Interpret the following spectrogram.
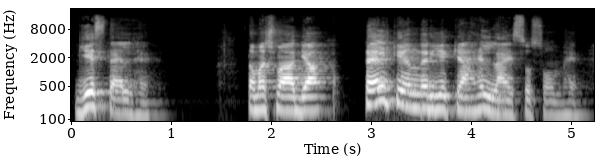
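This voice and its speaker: A man teaching biology in a quick call-and-response lecture, firing questions at students and repeating each answer himself. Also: fairly high pitch, expressive, a little mellow.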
